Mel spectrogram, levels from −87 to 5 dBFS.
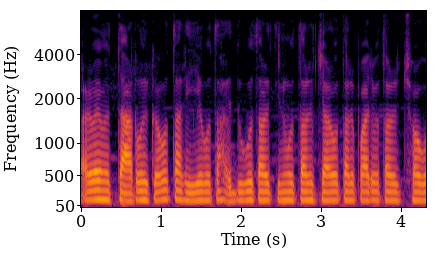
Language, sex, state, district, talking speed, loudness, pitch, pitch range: Bajjika, male, Bihar, Vaishali, 265 wpm, -20 LUFS, 130 Hz, 130-135 Hz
